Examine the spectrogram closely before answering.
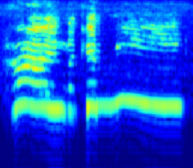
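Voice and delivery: very high, slow squeaky card voice; cute cards' voice. Pretend. Collectible cards calling out to buyer, squeaky and cute. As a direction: squeak like a toy begging to be picked. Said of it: "And now here comes".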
